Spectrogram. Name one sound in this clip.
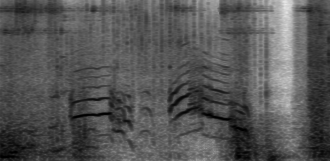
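A young woman screams in terror.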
